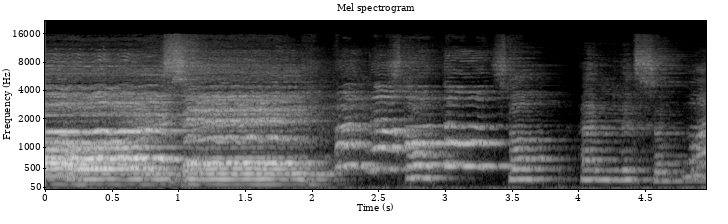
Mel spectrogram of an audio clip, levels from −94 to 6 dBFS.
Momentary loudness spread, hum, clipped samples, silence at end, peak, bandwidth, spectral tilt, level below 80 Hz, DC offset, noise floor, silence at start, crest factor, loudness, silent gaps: 24 LU; none; under 0.1%; 0 s; -4 dBFS; 15.5 kHz; -2.5 dB/octave; -66 dBFS; under 0.1%; -40 dBFS; 0 s; 18 dB; -20 LUFS; none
